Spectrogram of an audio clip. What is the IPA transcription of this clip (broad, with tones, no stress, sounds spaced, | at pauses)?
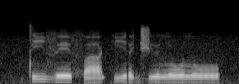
t i˦ v eː˧ f aː˨ k i˧ ɾ ə˨ d͡ʒ ɨ˧ l oː˧ l oː˧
